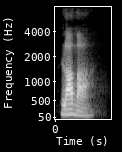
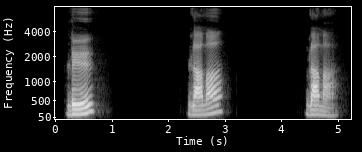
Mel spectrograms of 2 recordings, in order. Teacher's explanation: between an L and an R sound when pronouncing this sound your tongue should strike the gum Ridge behind your upper teeth in a quick rapid motion · this sound is actually somewhere between an L and an R sound when pronouncing this sound your tongue should strike the gum Ridge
